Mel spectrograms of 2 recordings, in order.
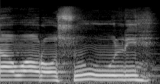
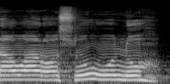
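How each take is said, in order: First: The final pronoun is said with an 'i' vowel. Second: The final pronoun is said with a 'u' vowel. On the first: God is free from the idolaters and from His messenger. The speaker calls it wrong. "Contoh yang salah seperti ini" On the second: God and His messenger are free from the idolaters. The speaker calls it right. "Sedangkan yang benar adalah wa rasuluh"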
